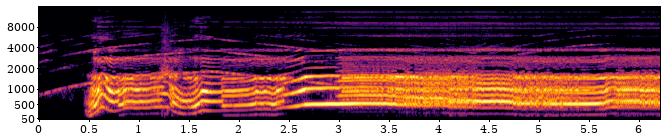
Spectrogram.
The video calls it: Corgi howling to sounds of sirens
